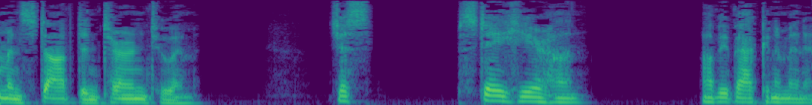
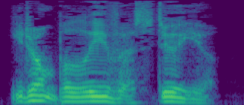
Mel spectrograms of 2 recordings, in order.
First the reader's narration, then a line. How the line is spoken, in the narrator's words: Michael asked softly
